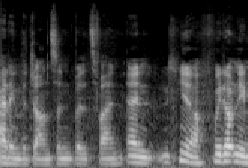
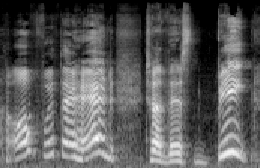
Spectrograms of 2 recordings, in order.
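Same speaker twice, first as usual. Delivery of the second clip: high, slow, loud decree through laughter; mock tyrant decree; 10 semitones higher, 6 dB louder, slower than usual. Gleeful mock tyrant ordering executions to the beat.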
